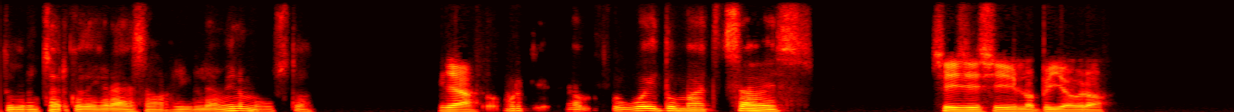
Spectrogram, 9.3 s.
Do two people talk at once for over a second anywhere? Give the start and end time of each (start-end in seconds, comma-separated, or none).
none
